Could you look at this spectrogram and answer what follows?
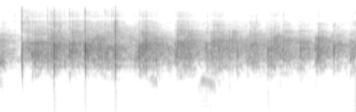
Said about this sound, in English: The way you are clapping is not corporate clapping.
